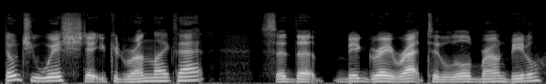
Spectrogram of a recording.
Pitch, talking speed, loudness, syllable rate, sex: 140 Hz, 210 wpm, -19 LUFS, 4.4 syllables/s, male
